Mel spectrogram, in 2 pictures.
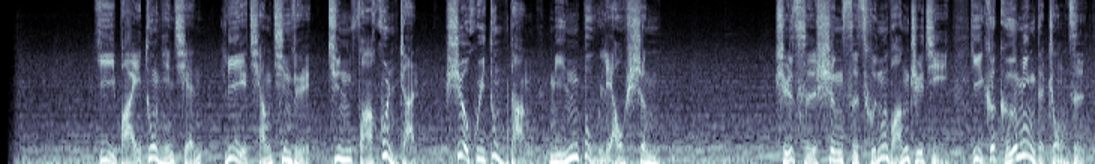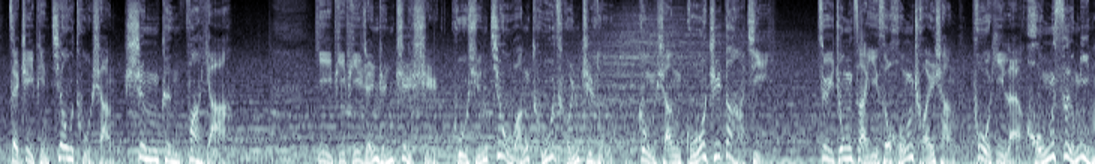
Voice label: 红色 硬气 专题

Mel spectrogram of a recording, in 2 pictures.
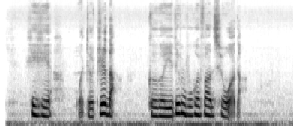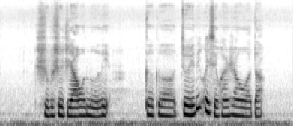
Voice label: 女幼童

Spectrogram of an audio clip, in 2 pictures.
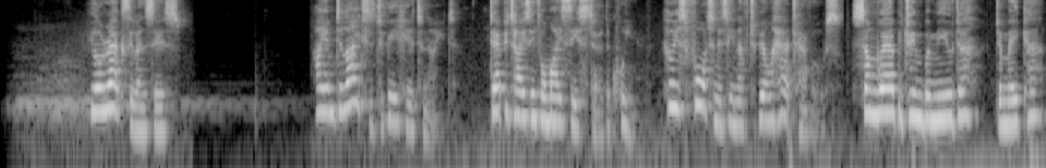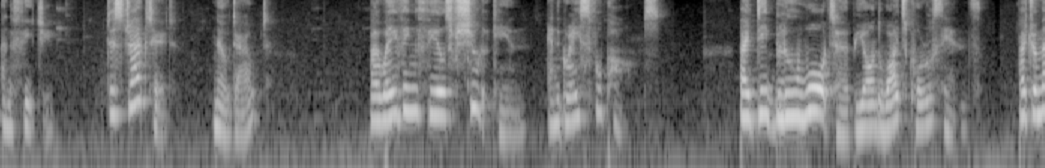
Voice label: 英式优雅高冷风公主致辞

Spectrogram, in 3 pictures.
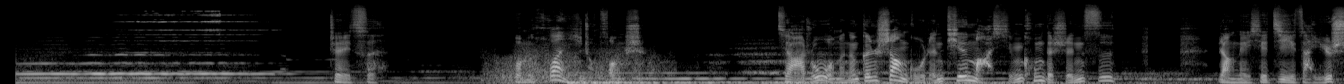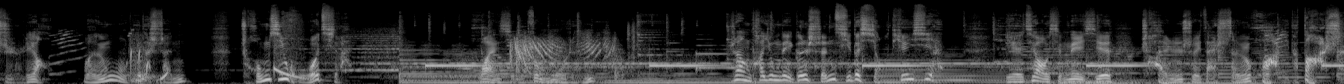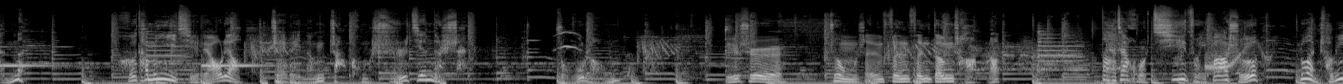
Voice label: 讲述感 纪录片

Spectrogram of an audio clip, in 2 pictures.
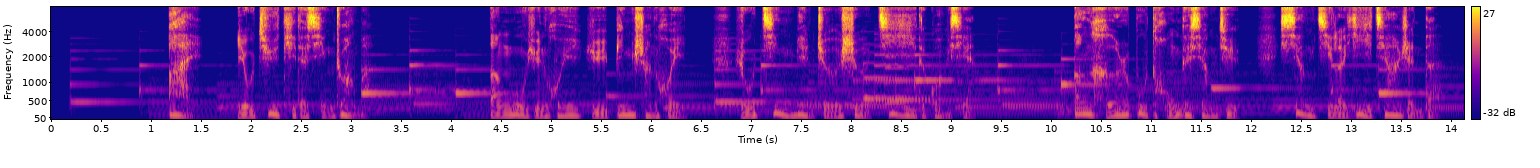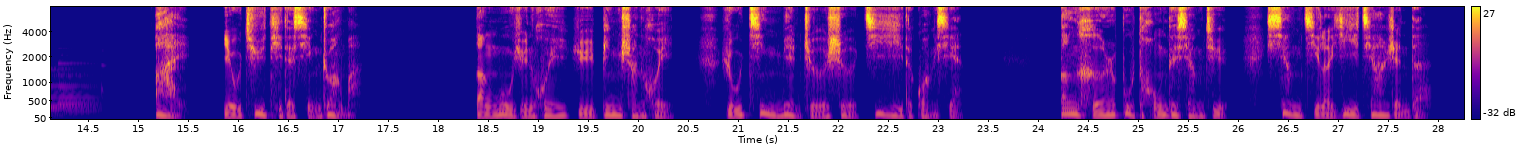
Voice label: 配音沉稳温暖旁白

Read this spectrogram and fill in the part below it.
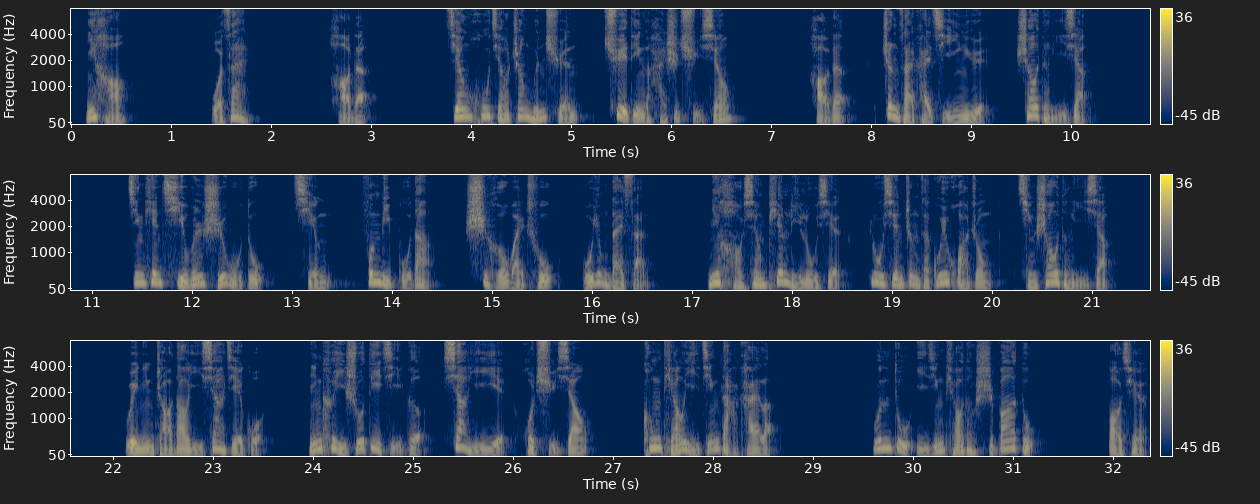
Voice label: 车载导航 试音

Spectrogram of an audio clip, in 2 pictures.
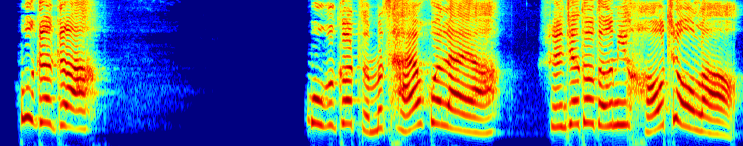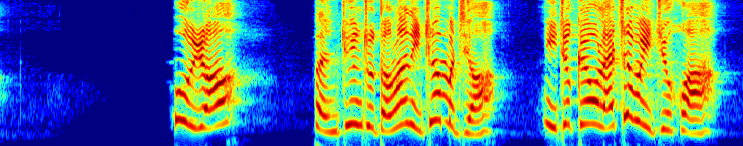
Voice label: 女配郡主少女音

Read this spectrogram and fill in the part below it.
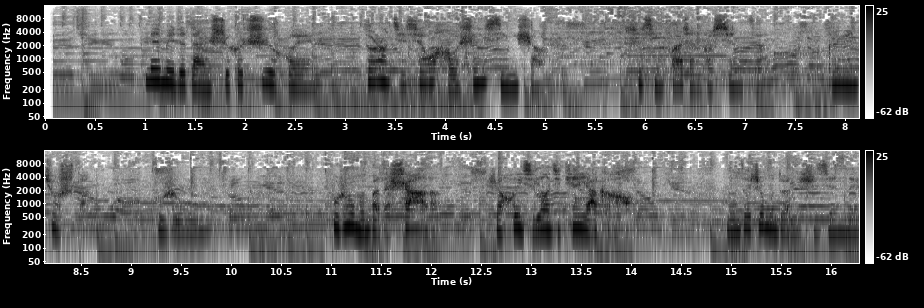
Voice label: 影视配音

